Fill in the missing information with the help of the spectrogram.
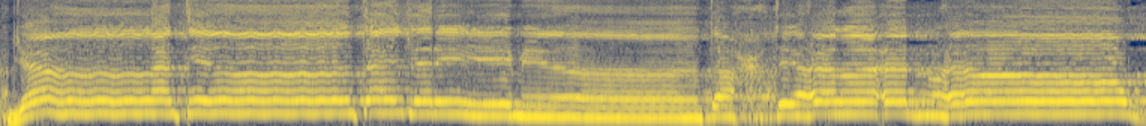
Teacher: Janna berdengung wajib ghunah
